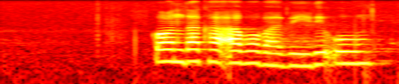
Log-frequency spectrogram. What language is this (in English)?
Venda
